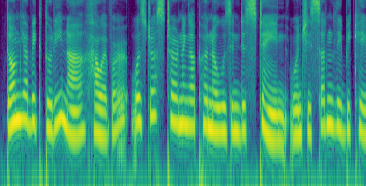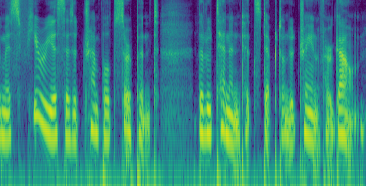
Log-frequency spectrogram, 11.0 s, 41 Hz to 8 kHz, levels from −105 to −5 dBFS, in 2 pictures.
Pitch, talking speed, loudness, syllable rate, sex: 200 Hz, 165 wpm, -18 LUFS, 5.0 syllables/s, female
